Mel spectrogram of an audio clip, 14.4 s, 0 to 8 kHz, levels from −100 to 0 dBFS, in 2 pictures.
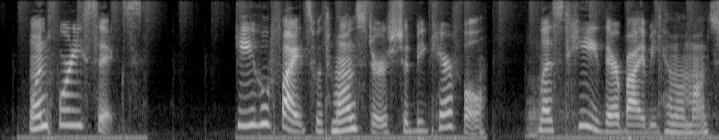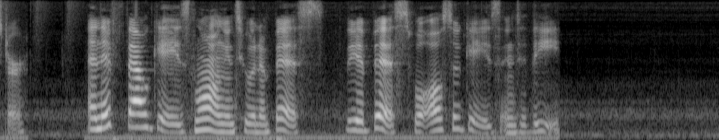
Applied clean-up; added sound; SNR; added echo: neural separator model SepFormer DNS4.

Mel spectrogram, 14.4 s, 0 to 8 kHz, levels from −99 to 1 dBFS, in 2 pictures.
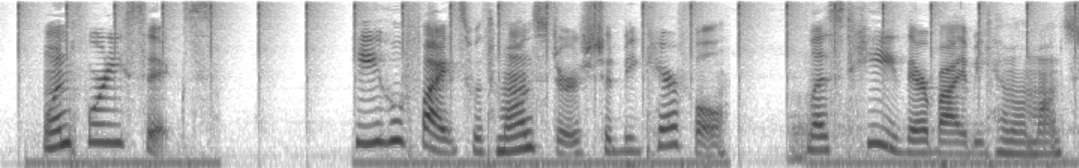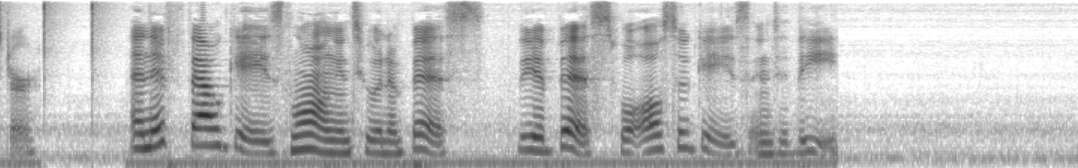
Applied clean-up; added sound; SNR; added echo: none; Fire; 13 dB; none.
